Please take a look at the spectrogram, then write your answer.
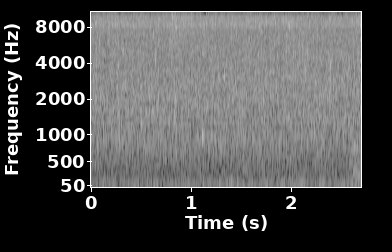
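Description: A stream and small waterfall on the Wales coast path near Porthcawl make a soft, continuous rushing hiss, steady and unbroken with no voices.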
